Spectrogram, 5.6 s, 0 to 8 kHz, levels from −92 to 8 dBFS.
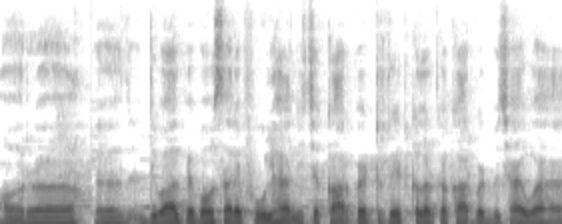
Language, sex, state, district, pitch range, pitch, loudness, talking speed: Hindi, male, Bihar, Sitamarhi, 105-120 Hz, 115 Hz, -27 LUFS, 200 wpm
